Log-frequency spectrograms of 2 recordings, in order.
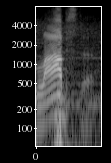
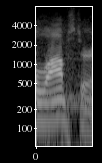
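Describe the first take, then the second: First: It is said in a Boston accent, r dropped. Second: It is said in a standard, general accent. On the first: "You have a lobster" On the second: "You don't have a lobster in Boston"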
